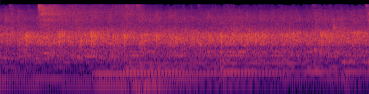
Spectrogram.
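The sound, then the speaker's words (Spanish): A church audience claps steadily and loudly for Jesus during a worship service, a dense continuous wash of applause over sustained low keyboard or organ tones that shift pitch partway through. “Den un aplauso fuerte a Jesús.”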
